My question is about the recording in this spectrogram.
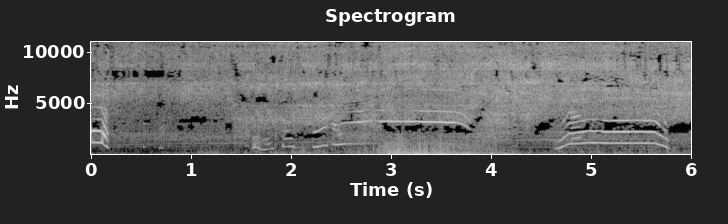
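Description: A woman's long, high, held screams while riding a zipline: one cutting off at the very start, a fainter one in the middle and a strong one lasting about a second near the end. A short rush of wind on the microphone comes in the middle.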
